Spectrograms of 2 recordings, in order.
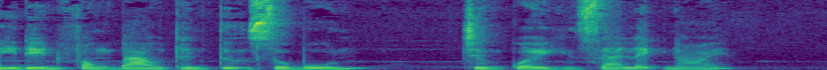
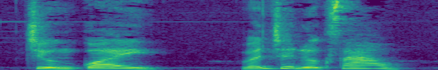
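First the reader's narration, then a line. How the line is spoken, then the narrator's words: Impatient loud shout. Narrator (Vietnamese): Đường Mãn Lâu đợi lâu quá, quát lớn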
